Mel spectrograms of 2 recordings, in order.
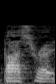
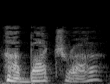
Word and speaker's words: Batra: Basra is a Ashkenazi pronunciation. Batra, with a T, is the Sephardic or the modern Hebrew pronunciation.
